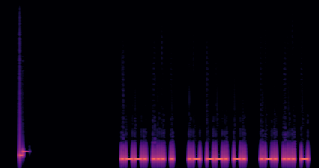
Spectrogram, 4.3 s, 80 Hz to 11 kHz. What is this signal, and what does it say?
Morse code, heard as a keyed tone, about 40 wpm, 700 Hz. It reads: PSE AGN RST
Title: Common QSO Phrases 40wpm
